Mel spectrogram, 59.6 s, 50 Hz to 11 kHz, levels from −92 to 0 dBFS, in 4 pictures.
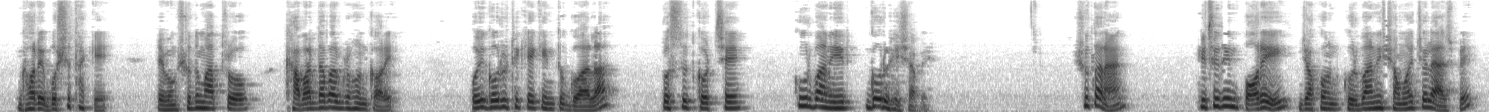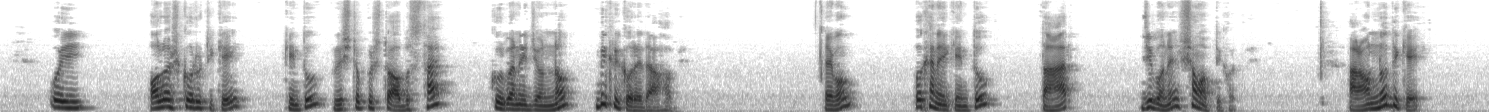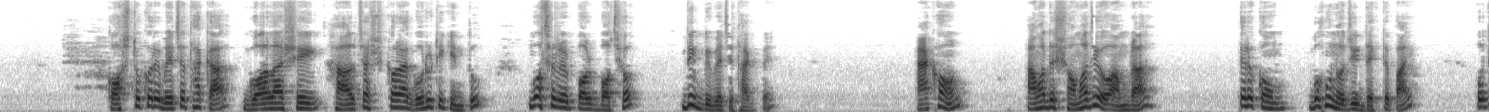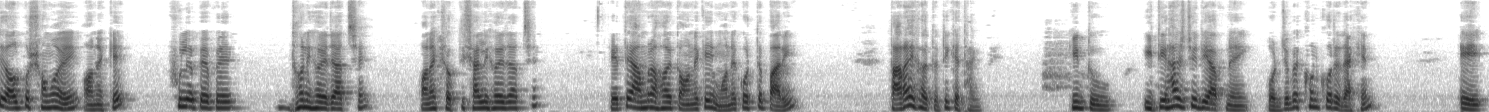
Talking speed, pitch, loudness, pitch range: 105 wpm, 155 Hz, -18 LUFS, 115-190 Hz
